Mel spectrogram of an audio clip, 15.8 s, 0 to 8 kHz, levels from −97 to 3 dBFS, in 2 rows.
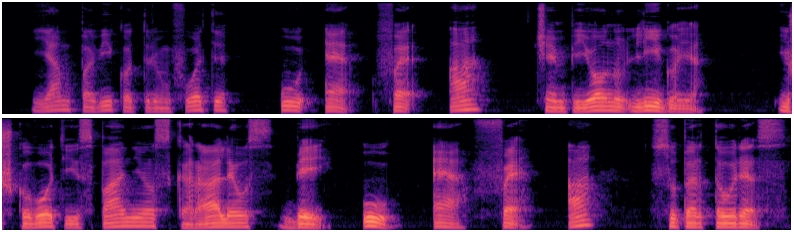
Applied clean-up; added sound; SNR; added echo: none; none; none; none.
